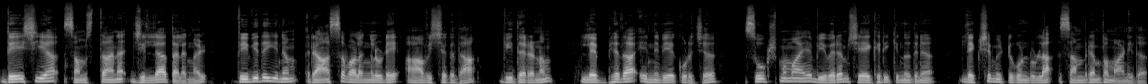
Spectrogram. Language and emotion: Malayalam, neutral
